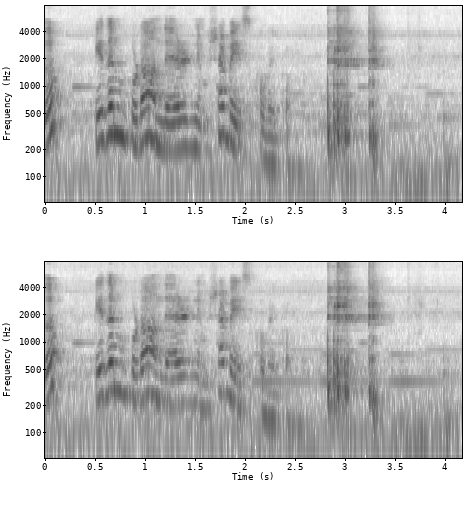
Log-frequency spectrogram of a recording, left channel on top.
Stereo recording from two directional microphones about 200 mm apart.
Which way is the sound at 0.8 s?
45° left (ahead or behind).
